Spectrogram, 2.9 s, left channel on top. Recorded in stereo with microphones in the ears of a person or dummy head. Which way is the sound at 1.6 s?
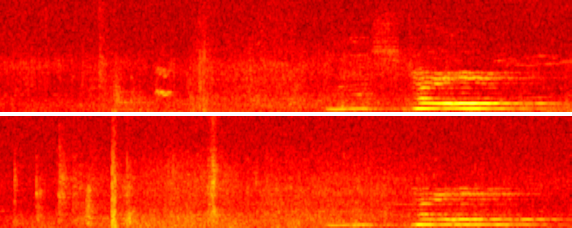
80° left.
